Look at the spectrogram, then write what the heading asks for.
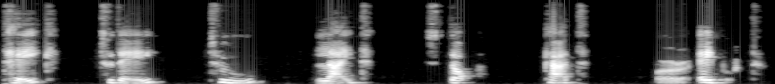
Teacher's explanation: It is a sound from the consonant pair group, and it is called the voiceless alveolar stop. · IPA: /t/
